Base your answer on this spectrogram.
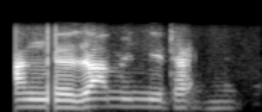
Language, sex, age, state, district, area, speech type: Bodo, male, 60+, Assam, Kokrajhar, urban, conversation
